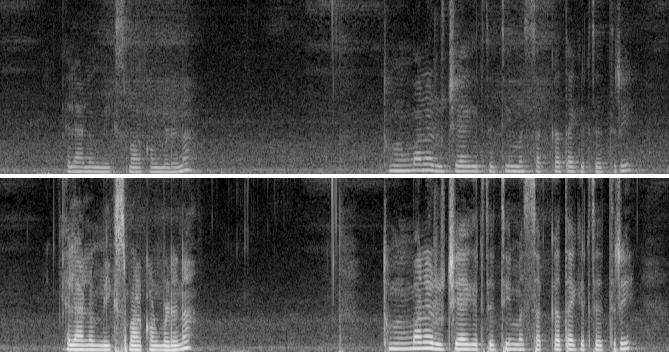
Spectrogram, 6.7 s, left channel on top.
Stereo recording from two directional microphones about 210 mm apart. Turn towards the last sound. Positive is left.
turn(degrees=-40)  # may be behind; listen again after turning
